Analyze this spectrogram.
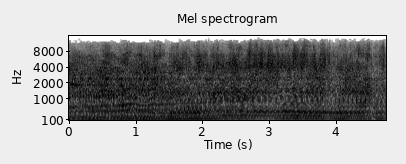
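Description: Mud truck's engine held at high revs as it plows through a mud pit, a loud steady drone that wavers slightly in pitch, with a brief dip just before the end.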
